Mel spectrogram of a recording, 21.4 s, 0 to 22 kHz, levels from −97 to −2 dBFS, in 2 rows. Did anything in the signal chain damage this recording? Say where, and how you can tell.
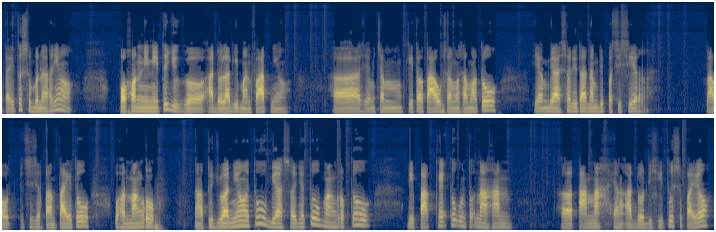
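No, nothing in the signal chain has damaged this speech recording. The only background is the room's own noise, sitting about 45 dB below the speech, which belongs to the recording space rather than to any stage of the system.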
